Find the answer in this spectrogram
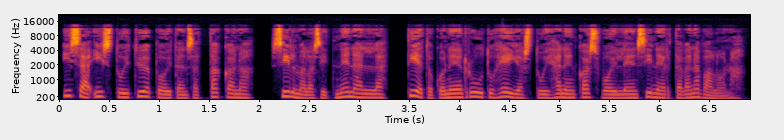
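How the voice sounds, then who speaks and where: A woman reads a first-person story as a narrator, calm and measured. Her voice sits low and mellow. The recording is close and dry, with no room sound. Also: dry recording.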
